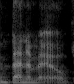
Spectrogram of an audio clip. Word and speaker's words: Benhamou: It's Zora Benhamou. It's a French last name, and that's my husband's name. And it's the H is silent, but Zora the Explorer is always so much easier to remember.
